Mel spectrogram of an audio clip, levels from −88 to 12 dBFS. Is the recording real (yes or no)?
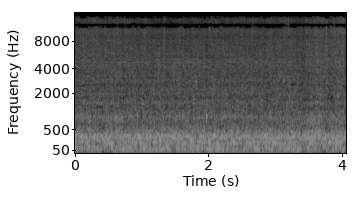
yes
